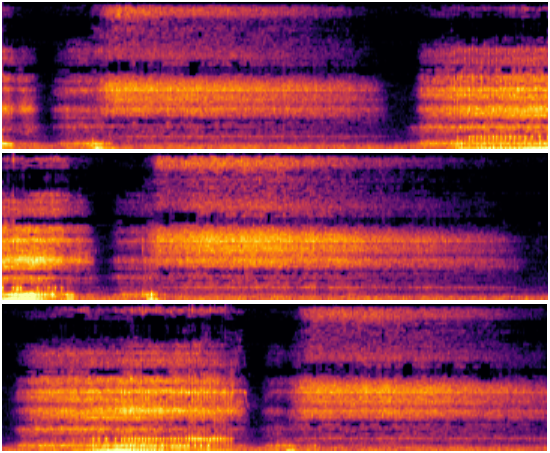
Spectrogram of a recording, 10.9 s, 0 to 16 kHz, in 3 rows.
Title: #1jowa how to sleep#Snoring unique ever😁😁😁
